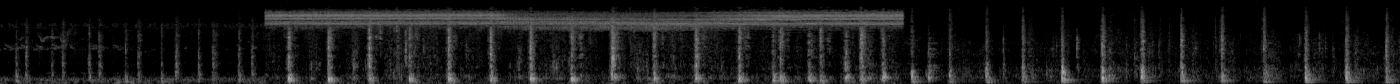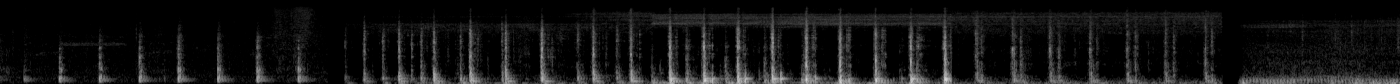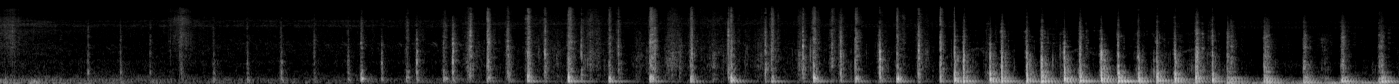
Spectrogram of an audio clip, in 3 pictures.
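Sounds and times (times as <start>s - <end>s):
hand tool striking: 2.7s - 9.6s
sharp knocks: 35.3s - 41.9s.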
